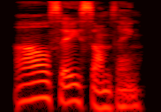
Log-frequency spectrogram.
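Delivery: ordinary delivery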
